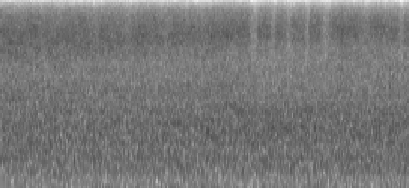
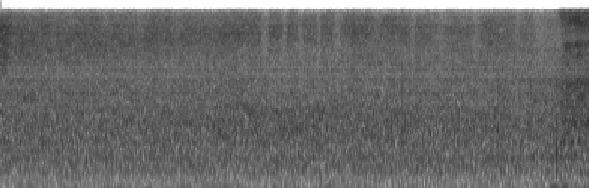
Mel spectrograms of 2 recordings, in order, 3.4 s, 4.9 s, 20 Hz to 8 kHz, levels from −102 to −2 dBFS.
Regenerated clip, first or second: second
